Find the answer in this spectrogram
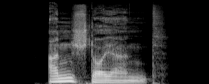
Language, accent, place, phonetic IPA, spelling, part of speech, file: German, Germany, Berlin, [ˈanˌʃtɔɪ̯ɐnt], ansteuernd, verb, De-ansteuernd.ogg
- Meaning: present participle of ansteuern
